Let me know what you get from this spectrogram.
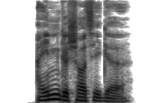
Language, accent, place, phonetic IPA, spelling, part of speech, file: German, Germany, Berlin, [ˈaɪ̯nɡəˌʃɔsɪɡə], eingeschossige, adjective, De-eingeschossige.ogg
- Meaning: inflection of eingeschossig: 1. strong/mixed nominative/accusative feminine singular 2. strong nominative/accusative plural 3. weak nominative all-gender singular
